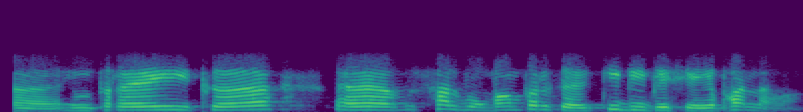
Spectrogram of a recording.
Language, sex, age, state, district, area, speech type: Bodo, female, 60+, Assam, Baksa, urban, conversation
